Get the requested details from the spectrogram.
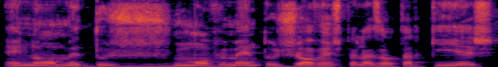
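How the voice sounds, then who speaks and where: There's a warm tone to this young man's medium-pitched, flat, slow voice as he hosts a solo live stream via a headset mic. Earnest and hesitant, he leans on many fillers and restarts, and he has an Angolan Portuguese accent.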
